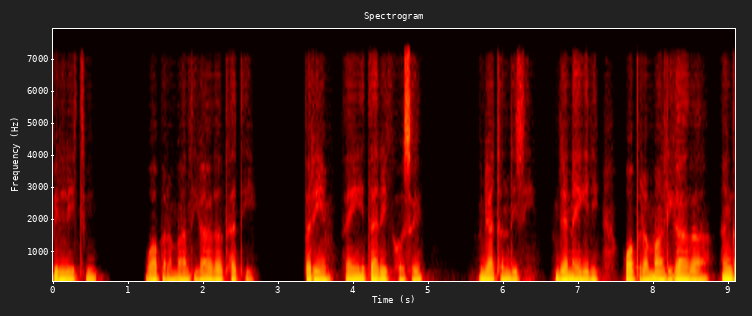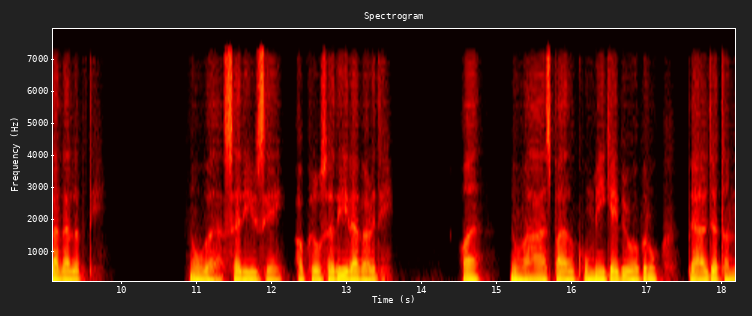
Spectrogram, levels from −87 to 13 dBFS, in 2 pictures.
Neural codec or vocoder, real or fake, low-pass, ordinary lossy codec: codec, 16 kHz, 0.3 kbps, FocalCodec; fake; 7.2 kHz; none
